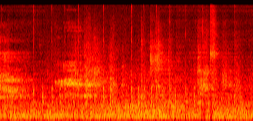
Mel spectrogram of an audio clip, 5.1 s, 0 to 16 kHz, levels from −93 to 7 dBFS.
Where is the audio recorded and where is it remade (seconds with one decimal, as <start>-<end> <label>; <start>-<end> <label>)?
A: 0.0-0.9 remade; 0.9-3.2 recorded; 3.2-5.1 remade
